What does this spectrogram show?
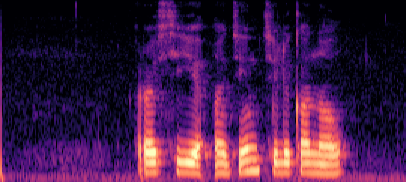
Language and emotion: Russian, neutral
